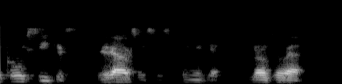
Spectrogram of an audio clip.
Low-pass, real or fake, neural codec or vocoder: 5.4 kHz; fake; codec, 32 kHz, 1.9 kbps, SNAC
